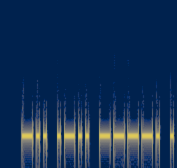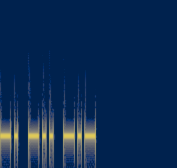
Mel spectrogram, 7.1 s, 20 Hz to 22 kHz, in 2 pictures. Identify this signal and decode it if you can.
Morse code, heard as a keyed tone, about 17 wpm, 700 Hz. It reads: DL9RDK
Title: DXCC-100 Call Signs - 6 Characters - Repeated 3x - 17wpm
